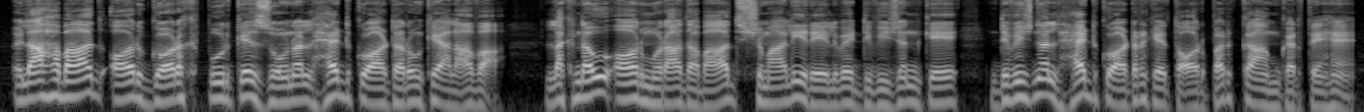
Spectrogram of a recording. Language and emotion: Urdu, neutral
